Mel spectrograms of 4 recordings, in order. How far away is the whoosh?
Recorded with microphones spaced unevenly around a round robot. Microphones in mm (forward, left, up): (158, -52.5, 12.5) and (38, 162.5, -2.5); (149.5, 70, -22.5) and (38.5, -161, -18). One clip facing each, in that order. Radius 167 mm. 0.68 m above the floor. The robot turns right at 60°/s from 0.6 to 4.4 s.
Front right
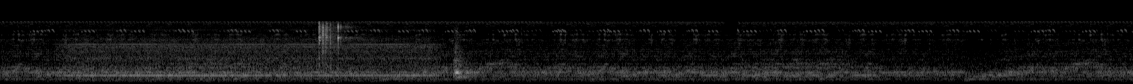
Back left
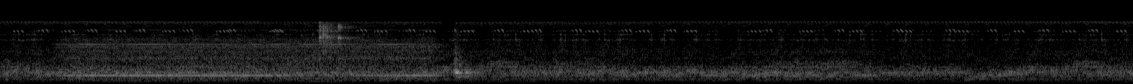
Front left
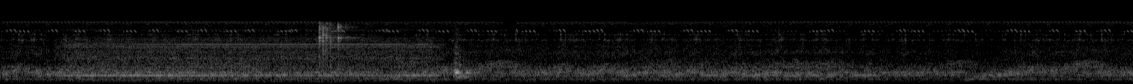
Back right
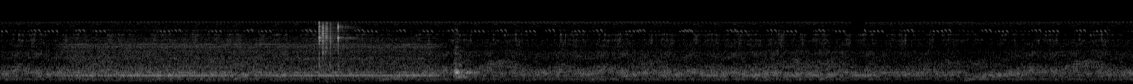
About 1.4 m.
